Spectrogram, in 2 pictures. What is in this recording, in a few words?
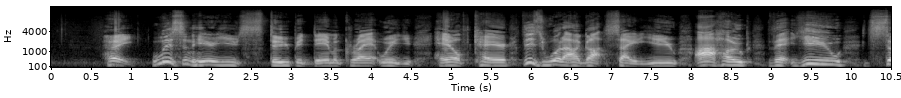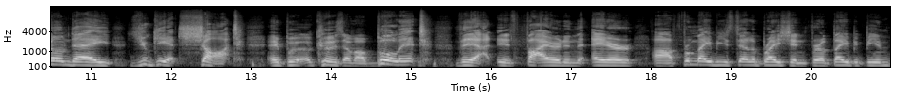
Angry; healthcare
